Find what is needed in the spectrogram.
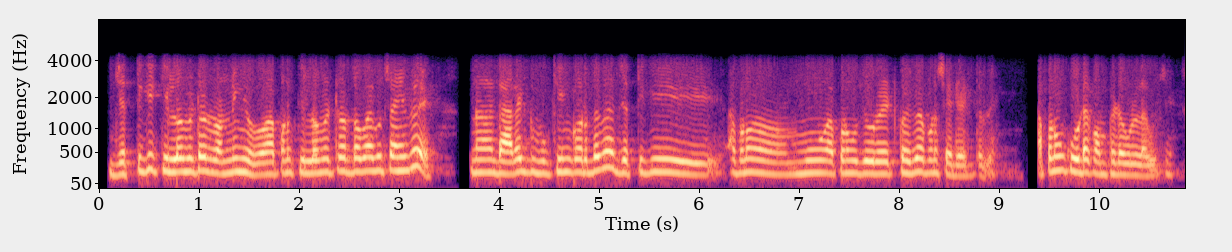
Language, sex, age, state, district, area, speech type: Odia, male, 18-30, Odisha, Dhenkanal, rural, conversation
